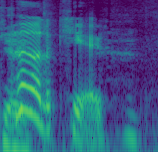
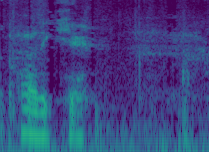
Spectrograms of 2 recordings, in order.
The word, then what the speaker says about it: Perlicue: We think it's pronounced Perlicue. And you want to know what that is, don't you? On that. It's a good idea. Yeah, it would, wouldn't it? It's a pearly Q. It's a Perlicue.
